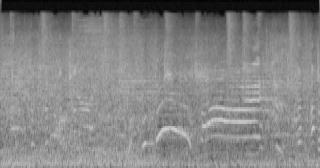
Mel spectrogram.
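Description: Fast-moving, churning water of a current-driven river rushing around a camera held at water level, a steady loud wash of noise. Halfway through, a person's voice calls out briefly, rising and falling and then holding a note.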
